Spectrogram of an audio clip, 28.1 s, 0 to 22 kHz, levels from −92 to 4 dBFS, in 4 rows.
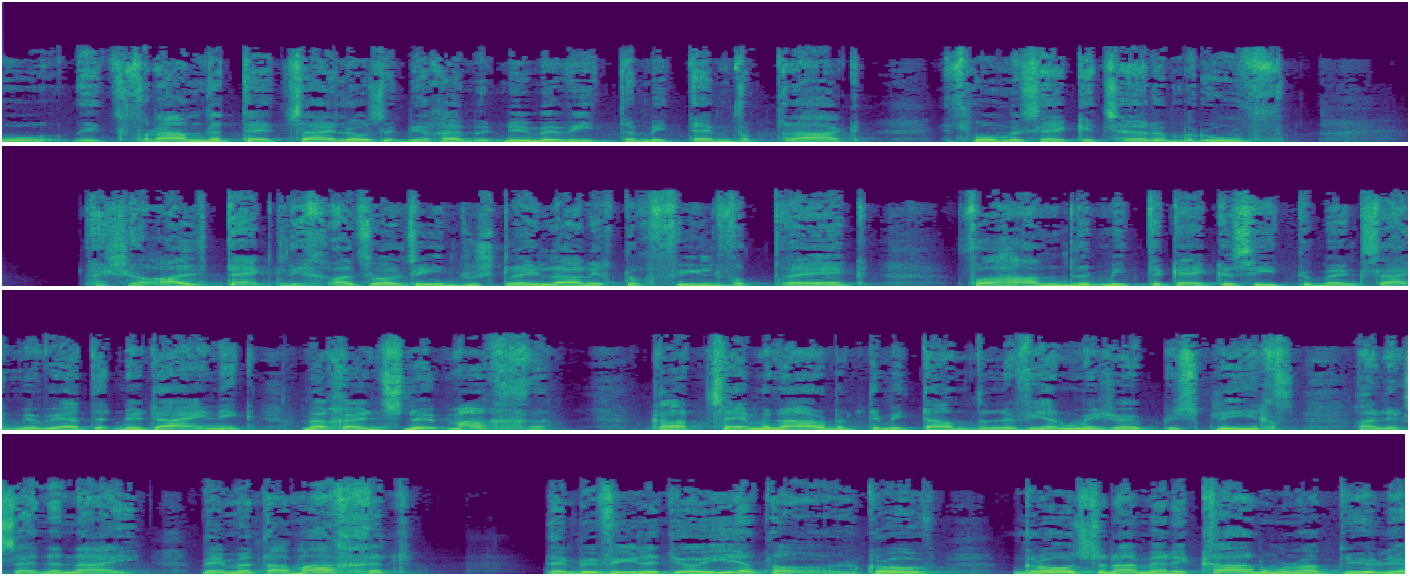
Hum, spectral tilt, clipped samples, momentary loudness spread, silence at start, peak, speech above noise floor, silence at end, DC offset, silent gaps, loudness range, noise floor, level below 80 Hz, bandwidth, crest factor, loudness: none; -5 dB/octave; under 0.1%; 7 LU; 0 s; -2 dBFS; 40 dB; 0 s; under 0.1%; 7.26-7.41 s; 3 LU; -61 dBFS; -56 dBFS; 15.5 kHz; 18 dB; -21 LUFS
